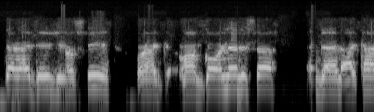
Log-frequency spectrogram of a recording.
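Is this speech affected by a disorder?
Yes: traumatic brain injury.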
